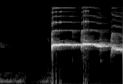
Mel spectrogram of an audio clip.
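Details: Orange-headed thrush provoked to sing back, giving a loud, steady whistled note with slight wavering, followed by a short lower whistle.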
